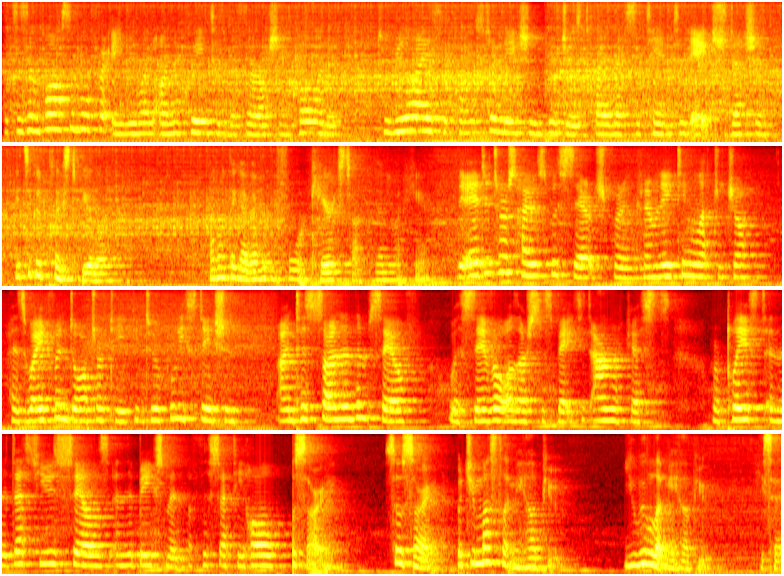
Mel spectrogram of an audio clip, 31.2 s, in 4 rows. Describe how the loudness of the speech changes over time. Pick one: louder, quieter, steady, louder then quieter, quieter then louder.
steady.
